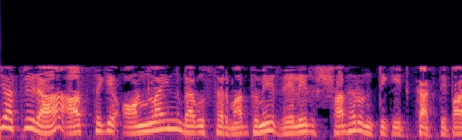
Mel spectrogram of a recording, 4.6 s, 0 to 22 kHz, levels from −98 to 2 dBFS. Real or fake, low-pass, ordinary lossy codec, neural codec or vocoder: real; 3.6 kHz; Opus, 64 kbps; none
